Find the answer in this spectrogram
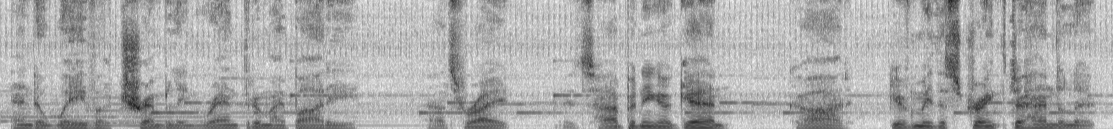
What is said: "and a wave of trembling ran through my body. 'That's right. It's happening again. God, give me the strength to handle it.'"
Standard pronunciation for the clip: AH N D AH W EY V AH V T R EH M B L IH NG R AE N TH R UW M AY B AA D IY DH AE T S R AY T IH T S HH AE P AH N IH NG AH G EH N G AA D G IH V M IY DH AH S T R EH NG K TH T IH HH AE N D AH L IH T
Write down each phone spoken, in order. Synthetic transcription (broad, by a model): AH N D AH W EY V AH V T R EH M B L IH NG R AE N TH R UW M AY B AA D IY DH AE T S R AY T IH T S HH AE P AH N IH NG AH G EH N G AA D G IH V M IY DH AH S T R EH NG K TH T IH HH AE N D L IH T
